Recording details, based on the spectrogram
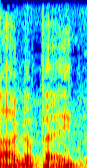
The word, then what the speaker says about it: agape: Pronounce it agape.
